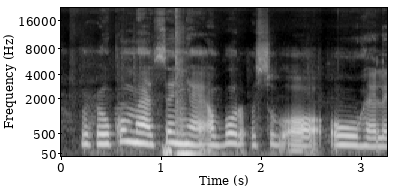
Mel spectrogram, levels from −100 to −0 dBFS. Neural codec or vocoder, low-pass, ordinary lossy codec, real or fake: none; none; none; real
